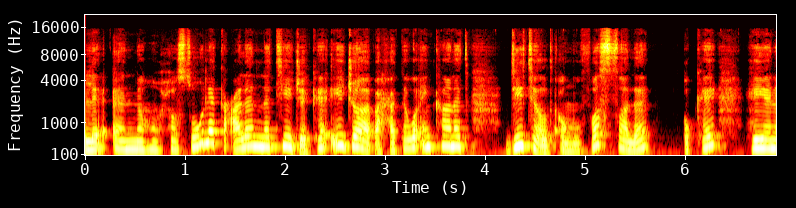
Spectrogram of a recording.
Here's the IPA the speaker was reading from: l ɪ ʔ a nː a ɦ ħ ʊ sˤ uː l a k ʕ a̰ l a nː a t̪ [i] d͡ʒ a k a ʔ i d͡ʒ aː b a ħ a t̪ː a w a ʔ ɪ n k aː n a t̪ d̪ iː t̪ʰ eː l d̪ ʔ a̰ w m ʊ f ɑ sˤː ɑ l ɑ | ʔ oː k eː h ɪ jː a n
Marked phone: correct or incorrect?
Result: incorrect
